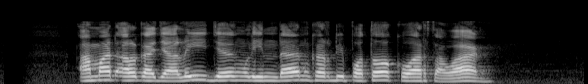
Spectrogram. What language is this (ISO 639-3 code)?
sun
